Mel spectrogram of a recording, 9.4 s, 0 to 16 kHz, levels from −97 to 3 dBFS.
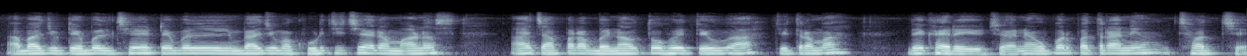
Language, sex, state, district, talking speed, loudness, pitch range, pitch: Gujarati, male, Gujarat, Valsad, 165 wpm, -16 LUFS, 130-145 Hz, 140 Hz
